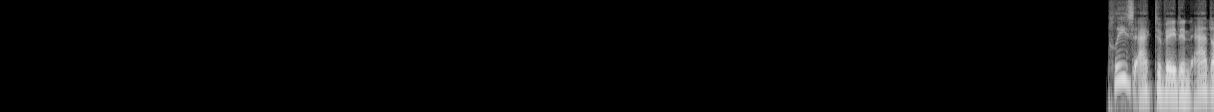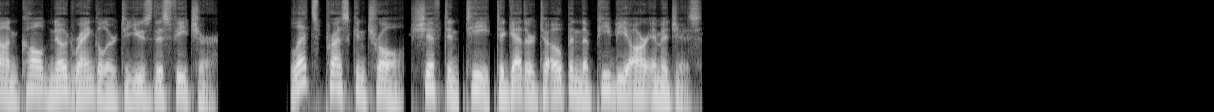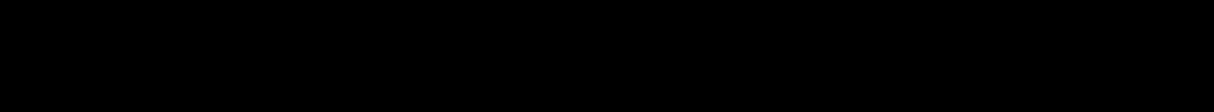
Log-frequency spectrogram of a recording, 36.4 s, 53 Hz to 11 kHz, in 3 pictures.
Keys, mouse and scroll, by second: 1.2 click, 7.7 click, 8.6 click, 10.0 click, 10.7 middle click, 11.5-12.4 scroll down 4, 11.8 middle click, 12.6 click, 14.0 click, 16.5 click, 17.3 ctrl+shift+t, 18.3 click, 18.8 shift+click, 20.1 click, 21.0 click, 23.7 middle click, 24.7-25.2 scroll up 4, 25.2 middle click, 26.7 scroll down 4, 27.1 shift+middle click, 28.5-29.8 scroll up 5, 30.0-32.1 scroll down 6, 31.2 middle click.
